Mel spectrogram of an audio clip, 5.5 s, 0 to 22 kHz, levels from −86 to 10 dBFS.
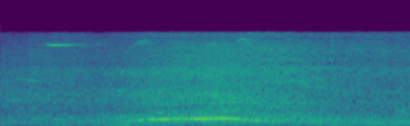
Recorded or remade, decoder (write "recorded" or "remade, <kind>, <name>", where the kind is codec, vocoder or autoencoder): recorded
